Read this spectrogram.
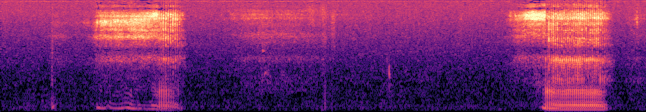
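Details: A pug asleep during one of his daily naps: two loud rattling snores on breaths in, separated by quiet breathing; snoring.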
